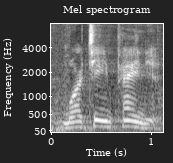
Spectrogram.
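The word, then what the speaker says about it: Martín Peña: help me with the pronunciation. – Martin Peña, that entire ecosystem.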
